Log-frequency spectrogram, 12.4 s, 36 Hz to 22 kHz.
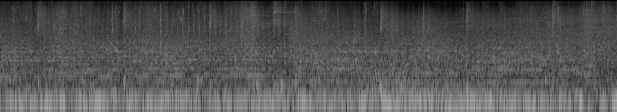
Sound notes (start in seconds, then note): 2.7 water lightly splashing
